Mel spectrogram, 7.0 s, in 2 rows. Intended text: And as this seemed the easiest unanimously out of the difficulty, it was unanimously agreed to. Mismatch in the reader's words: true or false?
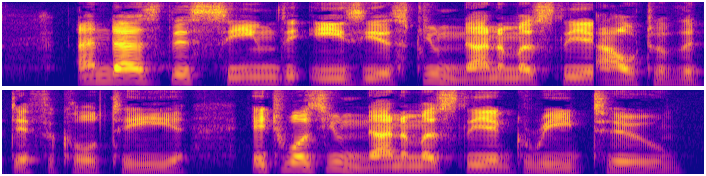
false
